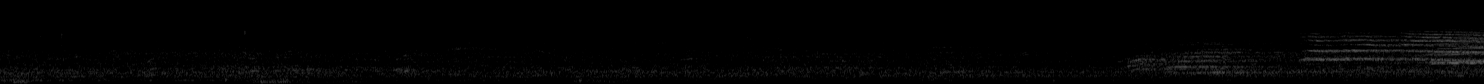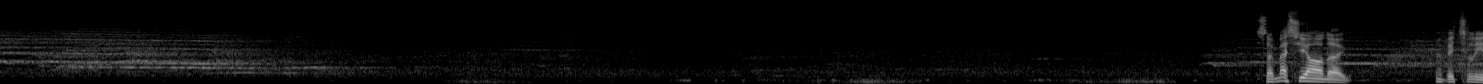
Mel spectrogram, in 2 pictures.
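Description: A large crowd murmurs and chants in an echoing arena.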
